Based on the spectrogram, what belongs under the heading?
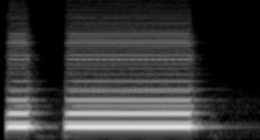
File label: Gmc Jimmy Horn Interior; Transportation Automobile; Car Sound Effects; Blastwave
